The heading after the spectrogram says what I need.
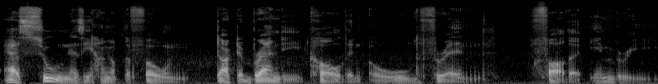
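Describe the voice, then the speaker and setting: A man's voice: a bass voice, animated, slow pace, creaky, darkish tone, slightly rough. A man narrating a scripted horror drama in an ominous, dramatic storytelling manner.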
